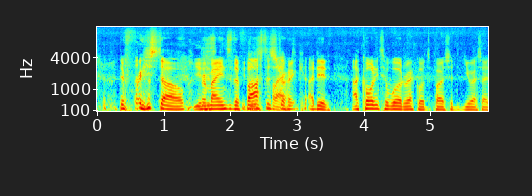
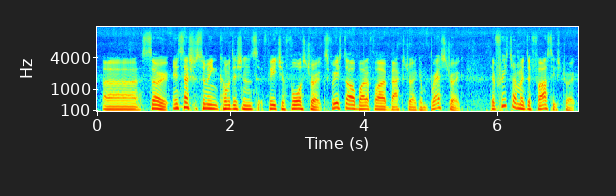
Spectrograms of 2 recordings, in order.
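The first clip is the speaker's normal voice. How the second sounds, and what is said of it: Talking very fast. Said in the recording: “I'm talking too fast because I'm excited”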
